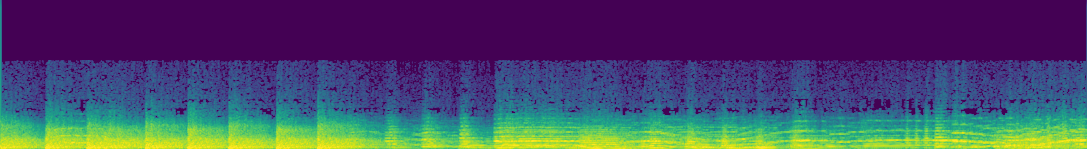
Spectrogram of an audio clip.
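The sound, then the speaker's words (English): A rapid volley of about eight sharp, loud gunshots cracks out in quick succession during a shootout in a Lone Ranger radio drama, then gives way to swelling dramatic orchestral music with no voices. “Drop that gun!”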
